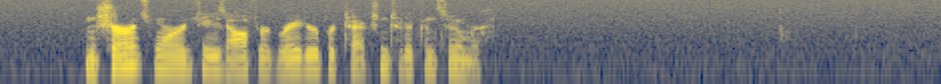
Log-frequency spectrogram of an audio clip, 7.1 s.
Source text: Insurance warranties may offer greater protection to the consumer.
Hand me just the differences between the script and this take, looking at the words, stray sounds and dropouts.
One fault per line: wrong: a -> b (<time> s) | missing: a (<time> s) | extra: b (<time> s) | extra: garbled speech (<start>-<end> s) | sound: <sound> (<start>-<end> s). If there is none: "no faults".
missing: may (1.7 s)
